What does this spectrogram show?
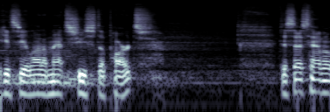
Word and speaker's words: Matsushita: You know, Panasonic, I always used to call it Matsushita. Turns out I think it's pronounced how do you say it? Matsu. I can't even say it now. Matsushita. That's it, Matsushita.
